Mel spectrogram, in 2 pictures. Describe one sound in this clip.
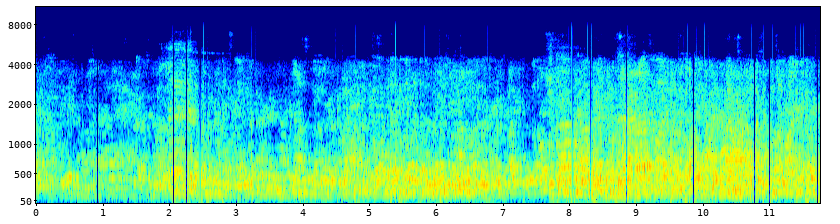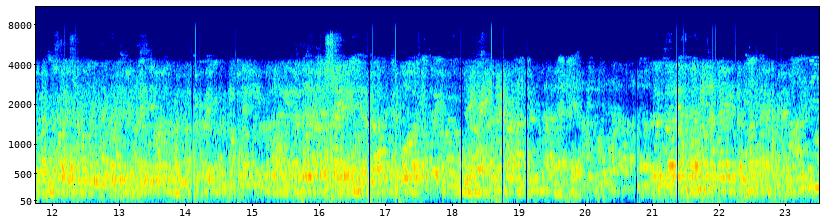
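A crowd of spectators murmurs and chatters nearby.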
